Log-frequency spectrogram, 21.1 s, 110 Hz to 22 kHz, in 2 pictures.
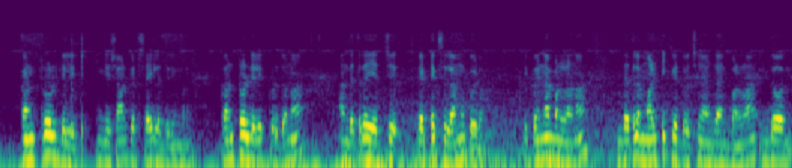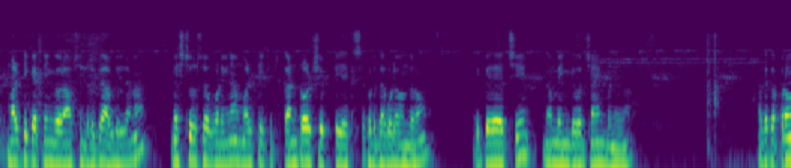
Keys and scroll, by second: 1.6 ctrl+Delete, 20.7 Return.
